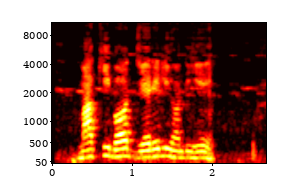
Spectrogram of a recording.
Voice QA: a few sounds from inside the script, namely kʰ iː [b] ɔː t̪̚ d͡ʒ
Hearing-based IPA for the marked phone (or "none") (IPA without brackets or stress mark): b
